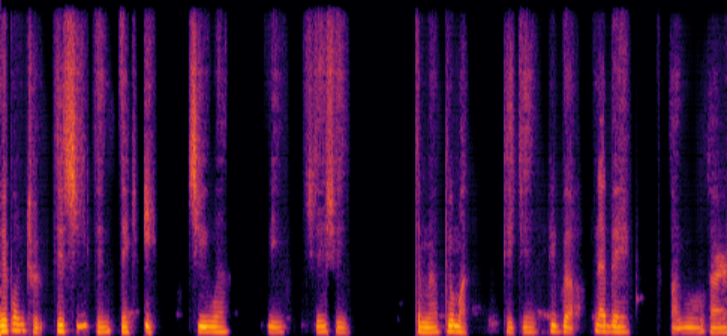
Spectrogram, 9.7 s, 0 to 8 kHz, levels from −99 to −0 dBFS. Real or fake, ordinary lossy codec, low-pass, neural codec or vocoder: fake; none; none; codec, 16 kHz, 0.5 kbps, X-Codec, HuBERT features, trained on general audio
